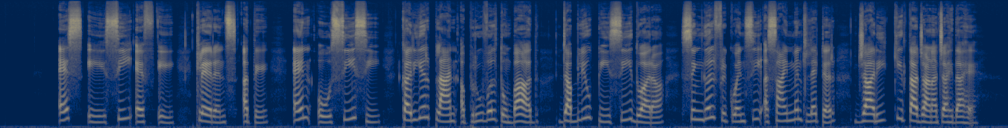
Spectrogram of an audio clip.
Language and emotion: Punjabi, neutral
